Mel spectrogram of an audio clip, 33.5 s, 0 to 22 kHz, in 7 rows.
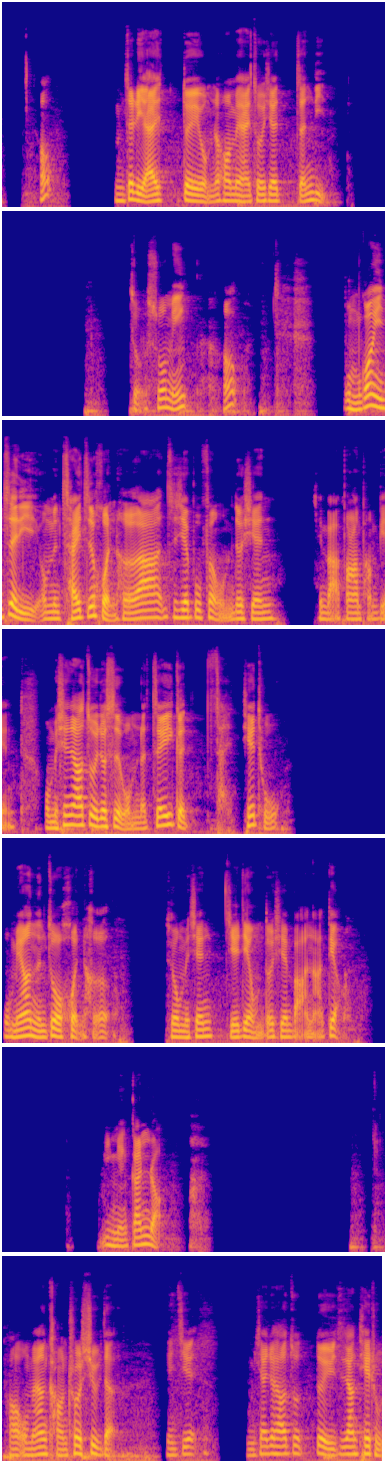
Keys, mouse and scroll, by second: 2.5 scroll down 2, 3.1-4.7 shift+middle drag, 4.7-5.9 drag, 5.9-6.5 shift+middle drag, 6.5 scroll down 2, 7.1-14.4 shift+middle drag, 14.4-22.6 drag, 24.8 click, 26.7 click, 27.7 click, 30.1 ctrl+shift+click.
